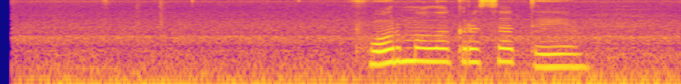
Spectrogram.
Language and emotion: Russian, neutral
